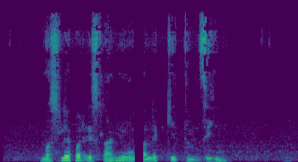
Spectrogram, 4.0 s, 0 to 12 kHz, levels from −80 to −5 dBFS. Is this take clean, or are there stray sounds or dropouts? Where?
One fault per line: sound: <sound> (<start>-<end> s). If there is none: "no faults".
sound: dropout (1.8-1.9 s)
